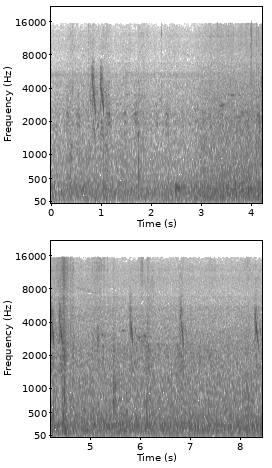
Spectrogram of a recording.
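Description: Small birds chirping: short, high chirps that sweep downward, singly or in quick pairs every second or two, over a steady outdoor hiss.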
